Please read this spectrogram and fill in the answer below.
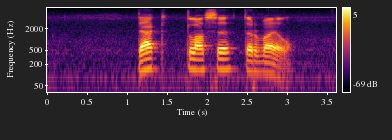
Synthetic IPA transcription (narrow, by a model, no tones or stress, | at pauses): d̥ækː | lɐsətərvɛjlˠ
